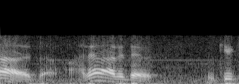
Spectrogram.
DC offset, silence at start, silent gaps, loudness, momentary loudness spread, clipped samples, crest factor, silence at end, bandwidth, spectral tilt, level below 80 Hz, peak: 0.8%; 0 s; none; -18 LUFS; 20 LU; under 0.1%; 16 dB; 0 s; 4 kHz; -10.5 dB/octave; -36 dBFS; -2 dBFS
